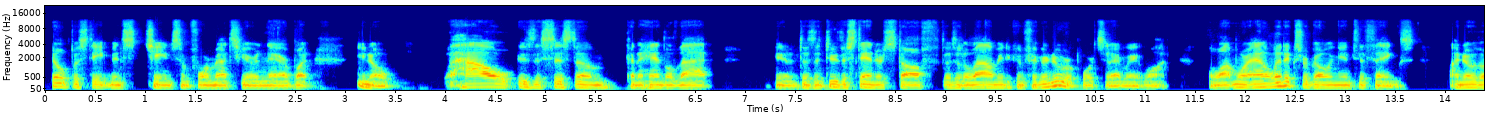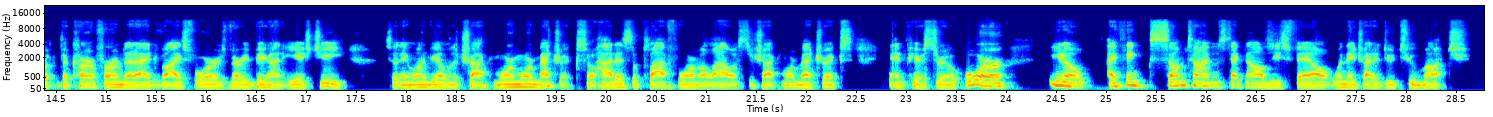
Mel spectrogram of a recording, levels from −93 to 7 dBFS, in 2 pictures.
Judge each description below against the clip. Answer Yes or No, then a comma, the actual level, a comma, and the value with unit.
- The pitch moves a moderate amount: Yes, average, 3.7 semitones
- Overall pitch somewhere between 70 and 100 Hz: Yes, very low, 95 Hz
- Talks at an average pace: No, fast, 215 wpm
